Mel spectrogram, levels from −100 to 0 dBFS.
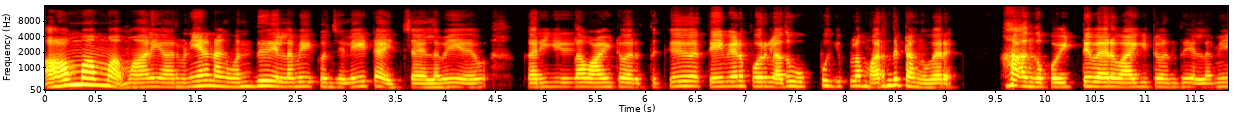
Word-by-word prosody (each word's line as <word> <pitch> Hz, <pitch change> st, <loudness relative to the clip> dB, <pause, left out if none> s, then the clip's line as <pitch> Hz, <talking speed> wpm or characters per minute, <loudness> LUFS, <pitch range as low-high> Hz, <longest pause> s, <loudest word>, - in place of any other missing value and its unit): ஆமாம்மா 260 Hz, -1 st, +7 dB, 0.2 s
மாலை 180 Hz, +2 st, 0 dB
6 175 Hz, 0 st, -5 dB
மணி. 195 Hz, +4 st, -5 dB
ஏனா, 230 Hz, -, +1 dB
நாங்க 200 Hz, -2 st, -2 dB
வந்து 200 Hz, +3 st, -3 dB, 0.2 s
எல்லாமே 190 Hz, +1 st, -3 dB, 0.2 s
கொஞ்சம் 175 Hz, -2 st, -6 dB
லேட் 210 Hz, +2 st, -4 dB
ஆயிடுச்சா 160 Hz, 0 st, -5 dB
எல்லாமே, 165 Hz, +3 st, -3 dB, 0.8 s
கறி 175 Hz, +1 st, -2 dB
கிறிலாம் 185 Hz, 0 st, -3 dB
வாங்கிட்டு 180 Hz, +1 st, -1 dB
வரத்துக்கு 175 Hz, +2 st, -7 dB, 0.3 s
தேவையான 205 Hz, +2 st, +2 dB
பொருள். 195 Hz, -1 st, +2 dB
அதுவும் 200 Hz, +1 st, -3 dB
உப்பு 195 Hz, +4 st, -8 dB
கிப்புலாம் 215 Hz, +1 st, -5 dB
மறந்துட்டாங்க 210 Hz, -3 st, +1 dB
வேற. 170 Hz, 0 st, +2 dB, 0.8 s
அங்க 190 Hz, -2 st, +1 dB
போயிட்டு 185 Hz, +2 st, 0 dB
வேற 190 Hz, 0 st, +6 dB
வாங்கிட்டு 180 Hz, +1 st, -1 dB
வந்து 175 Hz, +1 st, -12 dB
எல்லாமே 170 Hz, +2 st, -7 dB
185 Hz, 145 wpm, -23 LUFS, 175-205 Hz, 0.8 s, ஆமாம்மா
